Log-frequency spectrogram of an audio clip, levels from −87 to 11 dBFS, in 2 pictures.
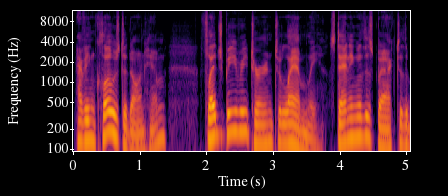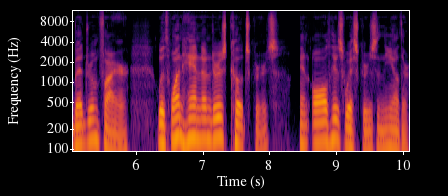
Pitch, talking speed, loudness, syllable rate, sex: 120 Hz, 185 wpm, -19 LUFS, 5.2 syllables/s, male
